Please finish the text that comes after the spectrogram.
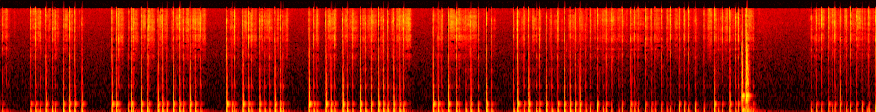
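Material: Cardboard.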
